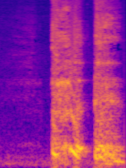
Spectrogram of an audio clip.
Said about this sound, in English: You would cough less with all the Robitussin you're dropping.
